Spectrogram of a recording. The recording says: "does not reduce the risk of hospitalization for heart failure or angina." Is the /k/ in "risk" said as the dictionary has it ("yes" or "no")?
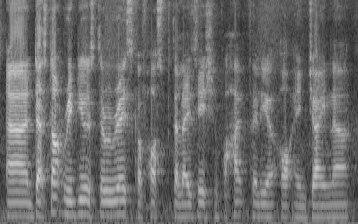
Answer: yes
